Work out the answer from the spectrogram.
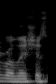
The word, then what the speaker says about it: Relicious: I have been Relicious. My name rhymes with delicious.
